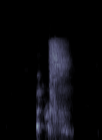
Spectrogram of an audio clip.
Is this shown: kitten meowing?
no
